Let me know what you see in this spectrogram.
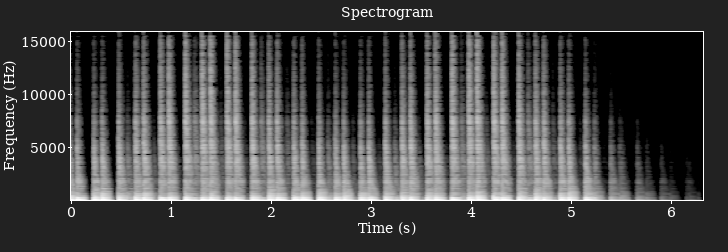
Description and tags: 27 ca dnb layers
These are 175 bpm synth layers background music could be brought forward in your mix and used as a synth lead could be used with drum and bass.
sample, fx, samples, background, multi, layers, lead, layer, synth, bass, drum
